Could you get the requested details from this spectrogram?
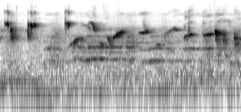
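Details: Olive-backed sunbird singing a song filled with cricket imitations: sharp high chirps open the phrase, then a run of thin rising and falling whistles, with further quick chirps toward the end.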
